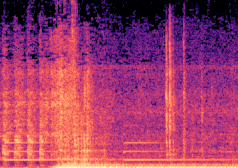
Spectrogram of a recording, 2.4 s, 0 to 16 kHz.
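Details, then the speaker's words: 1996 Toyota 4Runner 3.4 5VZ-FE after head gasket and cylinder head replacement, engine cold: quick crank and clean catch, then smooth even idle with steady low rumble, no knocks or misses; runs well, no check engine light. "I will give you guys a little um cold start. Yeah, the motor's cold"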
